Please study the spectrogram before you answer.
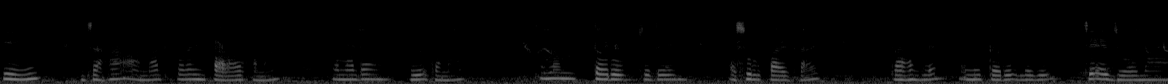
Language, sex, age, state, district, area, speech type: Santali, female, 30-45, West Bengal, Birbhum, rural, spontaneous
